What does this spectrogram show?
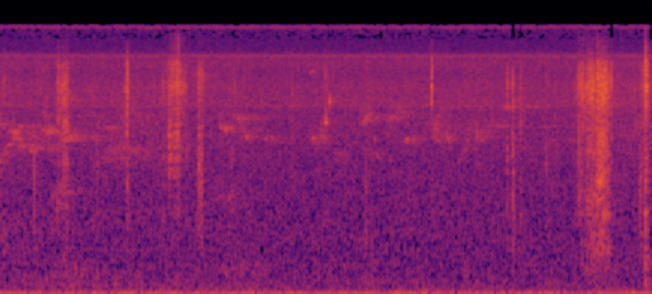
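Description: Faint outdoor ambience with scattered short bird chirps over a steady low background noise, and a brief louder scratchy noise about six seconds in.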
